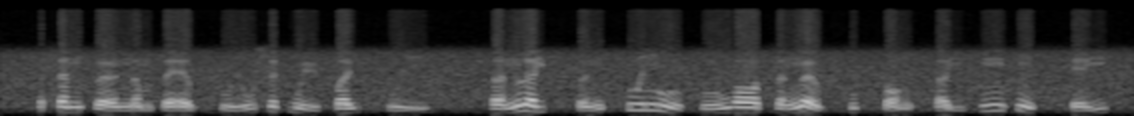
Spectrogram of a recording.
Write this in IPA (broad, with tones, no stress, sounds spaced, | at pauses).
s ɐ˥ n k œː˨ n̪ ɐ˧ m p ɛː˨˥ kʷʰ iː˨˥ w s ɵ˥ t̚ w yː˨ p ɐ˥ j kʷʰ iː˨˩ | ɐ˨˥ n l ɐ˧ j pʰ ɵ˨˥ n kʷʰ iː˥ n w uː˨˩ k uː˨˧ w ɔː˥ t͡s ɐ˨˥ ŋ œː˨˩ kʷʰ ɐ˧ p̚ t̪ ɔː˨˩ ŋ pʰ ɐ˨ j | n̪ ʊ˥ k̚ ŋ ʊ˨˥ k̚ pʰ e˨˥ j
